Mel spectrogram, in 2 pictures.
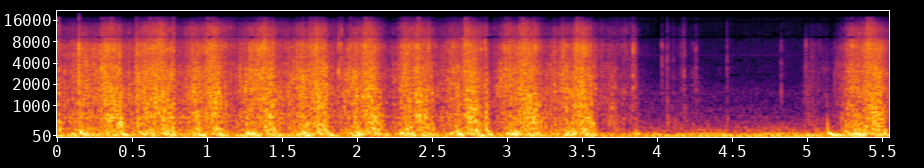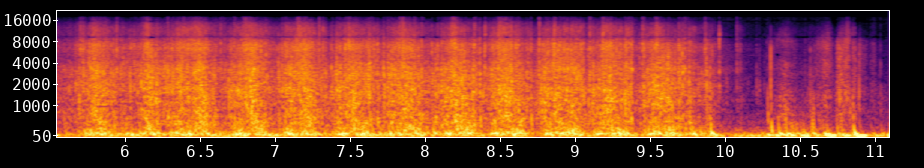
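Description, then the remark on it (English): A bag of tortilla chips is shaken hard for a radio guess-the-sound game, making a dense, loud crinkling rattle of chips and plastic in rapid bursts. It pauses briefly partway through before resuming, with no voices. “No, that is not dog food. No. That is a bag of chips.”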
